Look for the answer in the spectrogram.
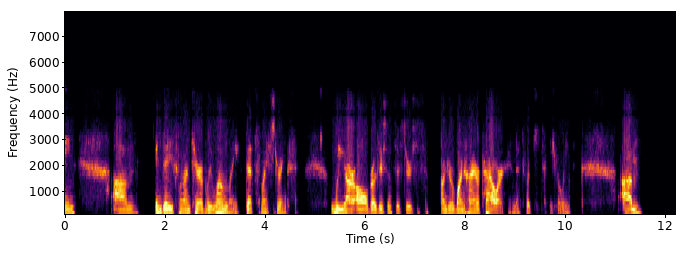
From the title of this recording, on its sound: Monday Noon Phone Speakers Series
